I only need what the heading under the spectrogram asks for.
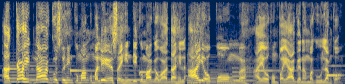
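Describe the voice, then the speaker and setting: Casting: male radio host for dramatic letter readings, slightly high voice, prominent music bed. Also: expressive, moderate pace. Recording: loud music bed behind the voice. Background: loud background music.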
